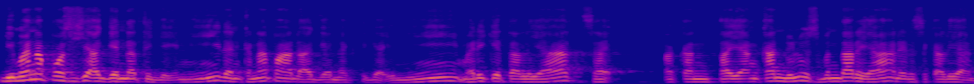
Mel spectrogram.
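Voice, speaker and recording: A man talks at a very fast pace with hardly any pauses. His pitch varies in an ordinary way. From West Java, Tasikmalaya; West Java. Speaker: civil service trainer. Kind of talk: online lecture. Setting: video call. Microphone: video call.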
